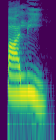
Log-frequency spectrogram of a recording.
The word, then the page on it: पाली: پالی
